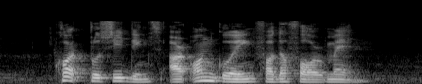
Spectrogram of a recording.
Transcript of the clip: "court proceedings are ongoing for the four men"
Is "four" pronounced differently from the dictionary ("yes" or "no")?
no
